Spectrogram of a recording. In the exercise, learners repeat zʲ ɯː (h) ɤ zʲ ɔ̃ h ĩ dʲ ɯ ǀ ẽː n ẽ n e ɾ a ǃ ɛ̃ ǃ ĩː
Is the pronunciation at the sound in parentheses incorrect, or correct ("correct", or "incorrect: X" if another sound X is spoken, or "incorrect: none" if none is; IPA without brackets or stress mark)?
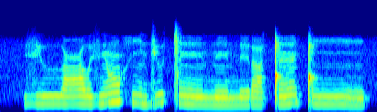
incorrect: ʕ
